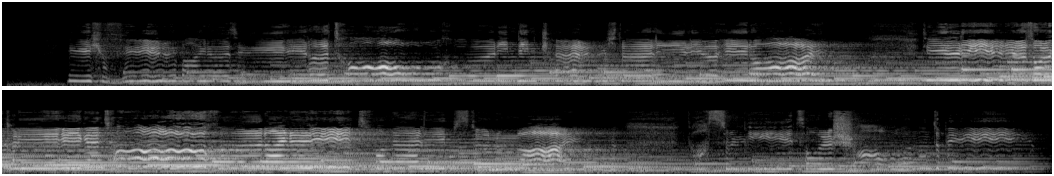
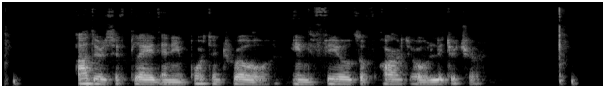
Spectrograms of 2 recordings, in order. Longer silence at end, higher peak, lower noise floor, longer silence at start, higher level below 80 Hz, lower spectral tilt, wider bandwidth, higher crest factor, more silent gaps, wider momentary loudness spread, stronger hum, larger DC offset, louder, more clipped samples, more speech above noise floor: second, 0.1 s vs 0.25 s; first, 0 dBFS vs -4 dBFS; second, -56 dBFS vs -86 dBFS; first, 0.65 s vs 0.1 s; first, -54 dBFS vs -64 dBFS; about the same, -5.5 dB/octave vs -6.5 dB/octave; second, 8.4 kHz vs 16.5 kHz; about the same, 18 dB vs 22 dB; neither; first, 16 LU vs 10 LU; neither; neither; first, -19 LUFS vs -24 LUFS; neither; second, 35 dB vs 63 dB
